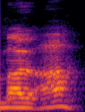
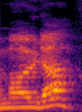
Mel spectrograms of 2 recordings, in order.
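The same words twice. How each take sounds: First: The middle T sound is dropped. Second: The middle T sound is heard. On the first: This is how people around London say it. "we do drop the T's and call it like a motor" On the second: This is how Americans say it. "for you Americans"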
